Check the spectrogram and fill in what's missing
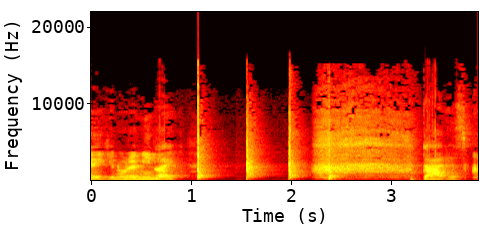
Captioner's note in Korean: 물개박수 + 소름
